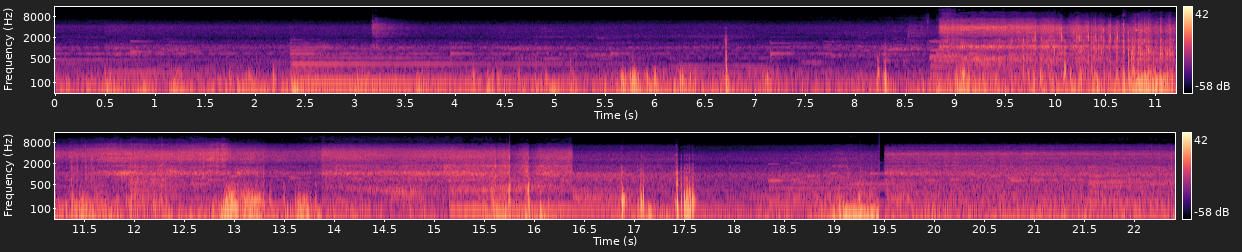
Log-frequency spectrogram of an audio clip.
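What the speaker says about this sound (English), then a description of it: "There's an ice machine making ice up there, and then it's going down" A hotel ice machine churns out ice: a steady low hum and throb with rattling, clattering bursts as ice drops, continuing for over twenty seconds with occasional louder knocks.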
